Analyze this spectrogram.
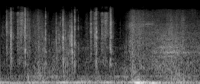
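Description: Leaves rustle as a figure pushes through a bush.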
